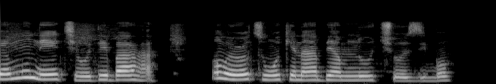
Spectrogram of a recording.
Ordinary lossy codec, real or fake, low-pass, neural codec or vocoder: none; real; none; none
